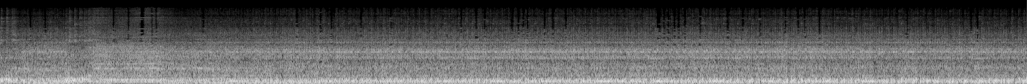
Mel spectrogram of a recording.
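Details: Predator 670 V-twin after adjusting the stock carburetor (brass caps removed), fed by an electric fuel pump with a crankcase vacuum line. Even, steady idle with a constant low thrum and no hunting or surging. Factory idle was unstable; now stable.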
